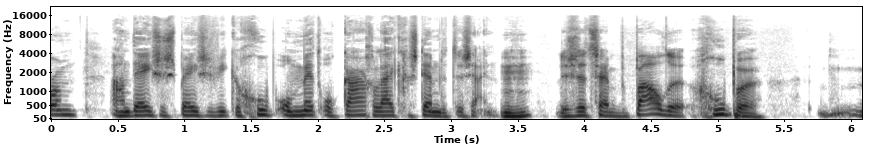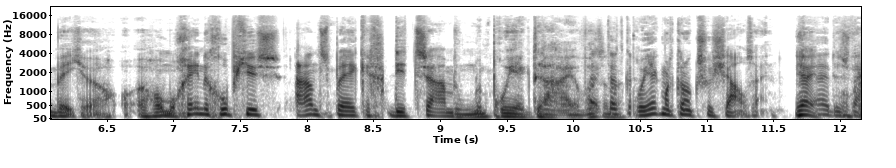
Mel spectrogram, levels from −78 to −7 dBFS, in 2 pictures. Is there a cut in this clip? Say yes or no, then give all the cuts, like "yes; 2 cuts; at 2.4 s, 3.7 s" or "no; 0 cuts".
yes; 4 cuts; at 2.4 s, 8.6 s, 9.1 s, 10.4 s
